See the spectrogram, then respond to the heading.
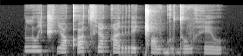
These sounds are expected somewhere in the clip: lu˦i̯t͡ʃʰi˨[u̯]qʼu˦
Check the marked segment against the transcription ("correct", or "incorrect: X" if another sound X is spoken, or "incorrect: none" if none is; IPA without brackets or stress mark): correct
